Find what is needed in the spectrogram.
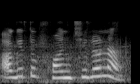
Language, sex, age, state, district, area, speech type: Bengali, female, 18-30, West Bengal, Uttar Dinajpur, urban, spontaneous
